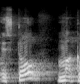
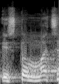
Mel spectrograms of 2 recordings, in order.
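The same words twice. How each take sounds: First: "स्टोमक" with a final hard k; correct pronunciation. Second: "स्टोमच" with a final ch sound; wrong pronunciation. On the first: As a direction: end "स्टोमक" on k, not ch. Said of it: "स्टोमक पढ़ेंगे". ("स्टोमक" के अंत में क की आवाज़) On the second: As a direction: end "स्टोमच" on ch, as in church. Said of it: "स्टोमच नहीं पढ़ेंगे इसको". ("स्टोमच" के अंत में च की आवाज़) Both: Shown as a demonstration.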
